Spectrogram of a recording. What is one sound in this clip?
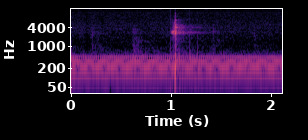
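A cigarette lighter clicks.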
